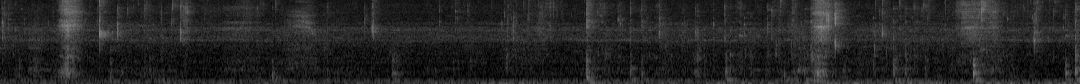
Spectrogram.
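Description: Quiet eating sounds from two people eating noodles: scattered small clicks of forks against ceramic bowls and a few short sucking sounds, the loudest about a second in and again about eight seconds in.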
